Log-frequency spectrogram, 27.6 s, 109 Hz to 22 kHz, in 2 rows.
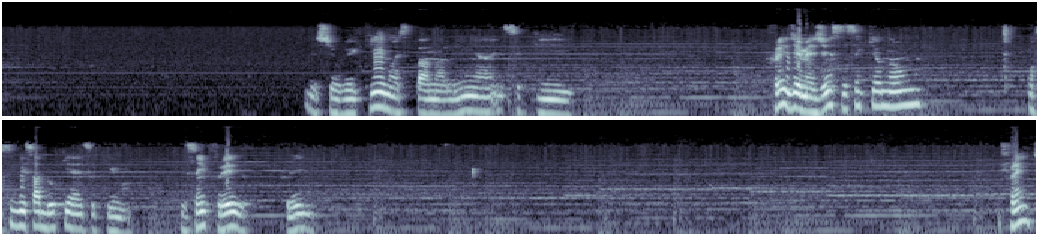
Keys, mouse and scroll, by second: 1.8-3.0 scroll down 4, 3.2-3.9 scroll down 2, 4.2 middle click, 5.9 middle click, 13.5 middle click, 14.5 middle click, 16.2 scroll down 1, 16.8-18.2 middle drag, 19.7-20.9 middle drag, 23.9 middle click.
